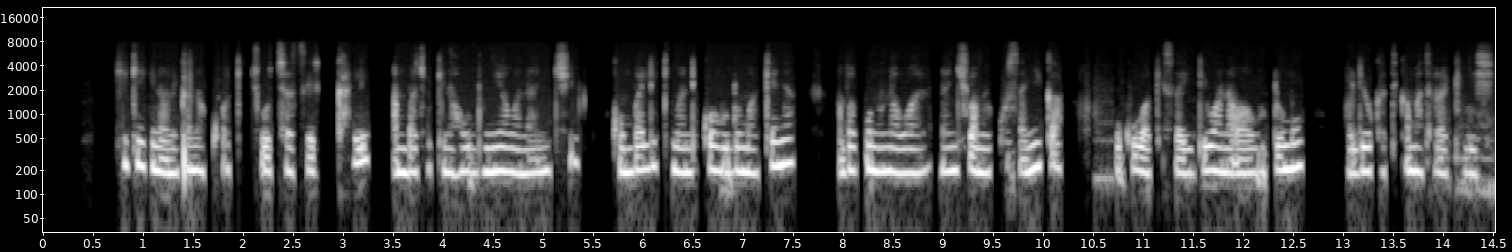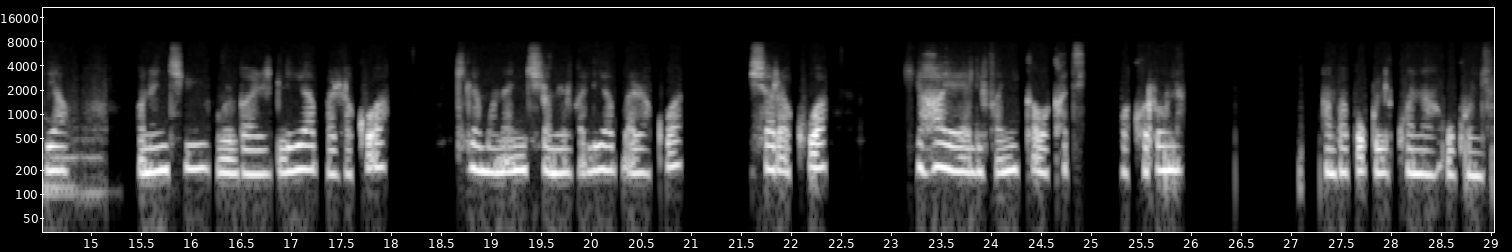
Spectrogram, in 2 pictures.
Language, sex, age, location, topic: Swahili, female, 18-24, Kisii, government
